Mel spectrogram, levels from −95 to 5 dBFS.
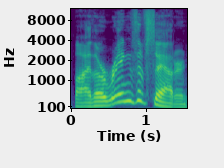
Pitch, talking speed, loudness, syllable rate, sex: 170 Hz, 195 wpm, -15 LUFS, 4.0 syllables/s, male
